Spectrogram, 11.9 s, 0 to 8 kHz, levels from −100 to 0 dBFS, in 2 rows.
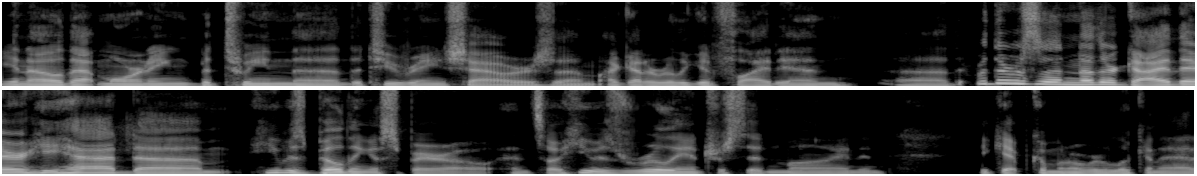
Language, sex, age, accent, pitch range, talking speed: English, male, 40-59, American, 105-125 Hz, 235 wpm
